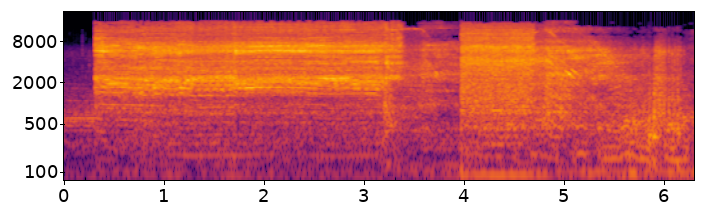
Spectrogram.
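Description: A hand-held power tool cutting or grinding metal, starting suddenly and running about three seconds, then a short break and a second, shorter run before it goes on more quietly.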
